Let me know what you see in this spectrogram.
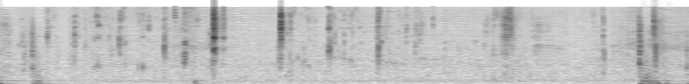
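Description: Close-miked chewing and mouth noises of someone eating tteokbokki rice cakes, with many small wet clicks. A dull low thump comes at the very start and again near the end.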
